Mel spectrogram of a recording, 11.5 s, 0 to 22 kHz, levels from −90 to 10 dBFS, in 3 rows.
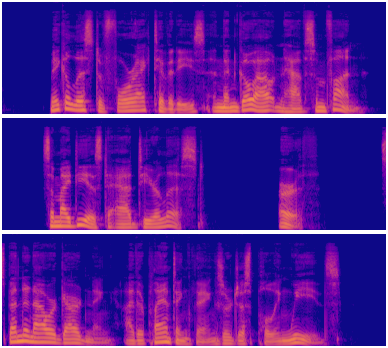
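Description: No technical faults are audible.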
